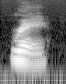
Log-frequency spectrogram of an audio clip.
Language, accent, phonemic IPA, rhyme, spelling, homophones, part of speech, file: English, General American, /ɹeɪ/, -eɪ, ray, Ray / Wray / Rae / Re / re, noun / verb, En-us-ray.ogg
- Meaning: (noun) 1. A beam of light or radiation 2. A rib-like reinforcement of bone or cartilage in a fish's fin 3. One of the spheromeres of a radiate, especially one of the arms of a starfish or an ophiuran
